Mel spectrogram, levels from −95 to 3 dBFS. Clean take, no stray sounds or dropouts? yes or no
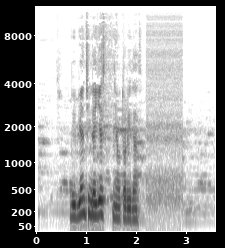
yes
